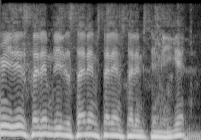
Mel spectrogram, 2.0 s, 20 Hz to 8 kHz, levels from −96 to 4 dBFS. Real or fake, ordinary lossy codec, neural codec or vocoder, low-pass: fake; none; codec, 16 kHz, 16 kbps, FunCodec, trained on Chinese and English, 50 frames a second; 7.2 kHz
